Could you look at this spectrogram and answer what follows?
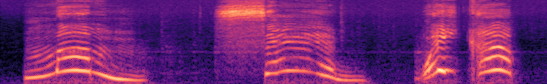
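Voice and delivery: high, loud little mouse squeak; excited squeak. Acted. Young mouse waking family on Christmas, excited squeak. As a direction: squeak it out, bursting with news. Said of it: "she squeaked excitedly".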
